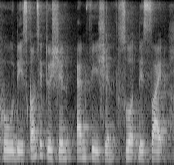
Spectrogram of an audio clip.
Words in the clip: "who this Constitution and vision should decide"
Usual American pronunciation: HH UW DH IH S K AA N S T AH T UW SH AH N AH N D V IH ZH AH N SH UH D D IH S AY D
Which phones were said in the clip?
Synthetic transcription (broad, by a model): HH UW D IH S K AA N S T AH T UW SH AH N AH N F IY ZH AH N S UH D D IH S AY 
